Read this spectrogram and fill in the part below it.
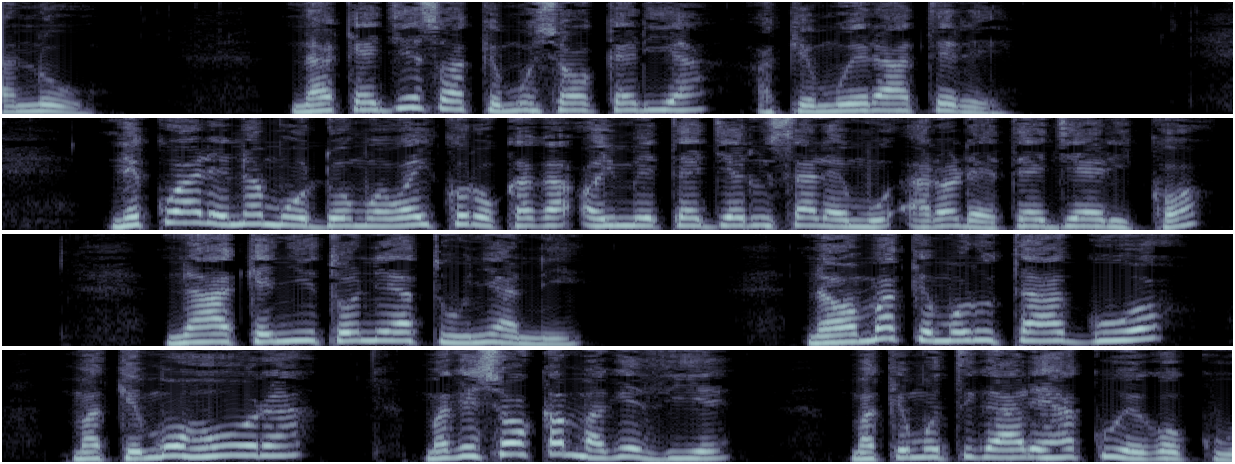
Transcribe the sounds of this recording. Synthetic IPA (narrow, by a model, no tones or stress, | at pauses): no | nakɛd͡ʒɛsoakemoɕɔːkɛɾiaːkemweɾaːteɾe | nekwaɾenamoːndoːmwɛwaikoɾokaɣaʔɔimetɛd͡ʒɛɾusalɛmuʔaɾɔɾɛtɛd͡ʒɛɾikɔ | naːkɛɲitɔneatuːɲane | naɔmakemoɾutaɣuɔ | makemoɦoːɾa | maɣeɕɔːkamaɣeðie | makemotiɣaːɾehakueɣokua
